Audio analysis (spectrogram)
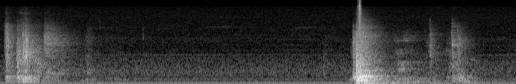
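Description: A car door opens with a short clunk as someone gets out of the car, then after a quiet pause it shuts with a loud, solid slam followed by a softer rattle. No one speaks.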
